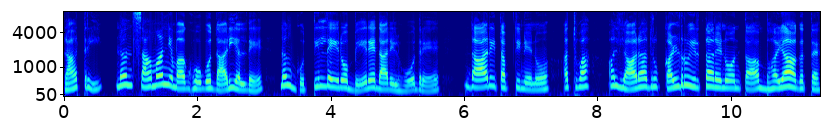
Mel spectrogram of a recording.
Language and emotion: Kannada, fearful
